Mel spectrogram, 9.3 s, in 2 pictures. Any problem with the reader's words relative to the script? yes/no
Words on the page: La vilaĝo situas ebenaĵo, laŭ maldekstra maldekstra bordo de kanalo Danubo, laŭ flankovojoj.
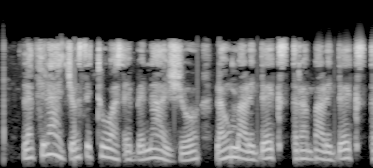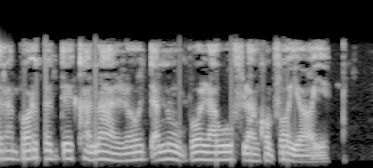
no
